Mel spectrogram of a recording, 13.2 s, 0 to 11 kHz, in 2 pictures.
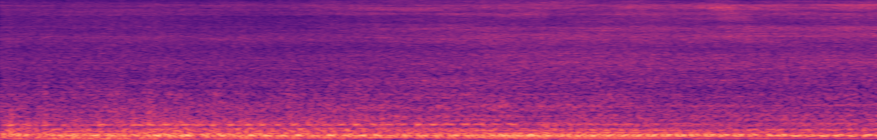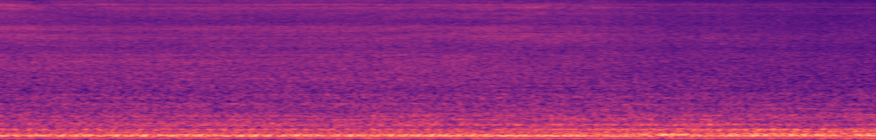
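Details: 1977 Nova V8 at first start after a FiTech 800hp MeanStreet EFI install, idle set to 900 rpm: a deep, even burble at steady idle with no misses, knocks or ticks. Normal idle.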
